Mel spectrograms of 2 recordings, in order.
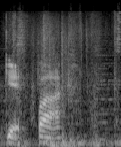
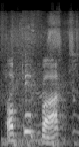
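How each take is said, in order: First: It is said angrily, as a real threat. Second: It is said laughingly, as a friendly joke.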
